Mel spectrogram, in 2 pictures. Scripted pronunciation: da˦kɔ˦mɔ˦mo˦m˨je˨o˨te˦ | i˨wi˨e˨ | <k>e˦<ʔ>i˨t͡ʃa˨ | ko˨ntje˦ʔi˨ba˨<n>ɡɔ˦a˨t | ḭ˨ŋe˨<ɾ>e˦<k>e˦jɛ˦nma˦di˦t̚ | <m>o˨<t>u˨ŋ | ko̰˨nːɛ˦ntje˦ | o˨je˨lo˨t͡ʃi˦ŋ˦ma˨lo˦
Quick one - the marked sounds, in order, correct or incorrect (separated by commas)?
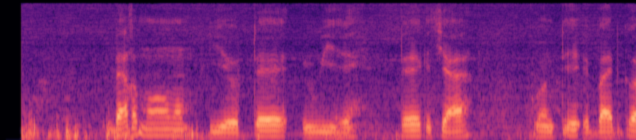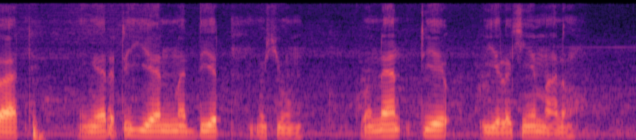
incorrect, incorrect, incorrect, correct, incorrect, correct, incorrect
